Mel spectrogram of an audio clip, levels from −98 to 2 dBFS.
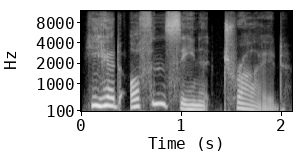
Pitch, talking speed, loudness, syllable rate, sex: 195 Hz, 170 wpm, -18 LUFS, 3.9 syllables/s, female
